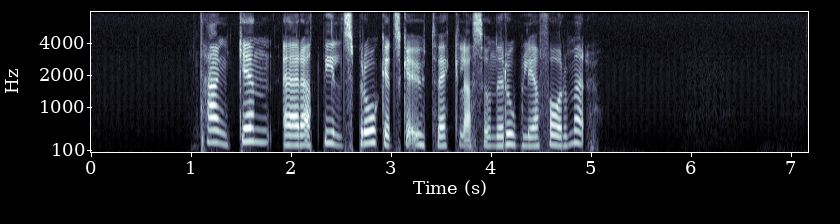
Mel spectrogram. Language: Swedish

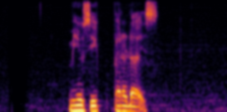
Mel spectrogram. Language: Sinhala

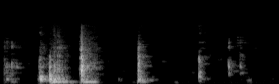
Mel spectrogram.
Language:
Chinese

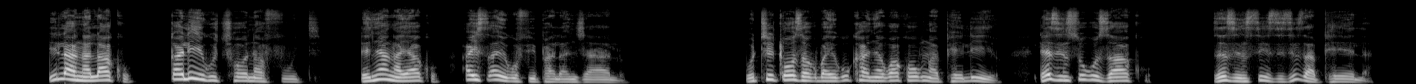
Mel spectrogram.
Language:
North Ndebele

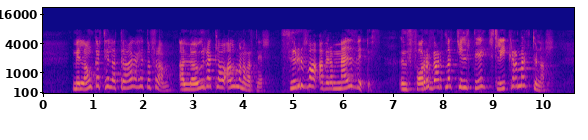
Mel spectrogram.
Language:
Icelandic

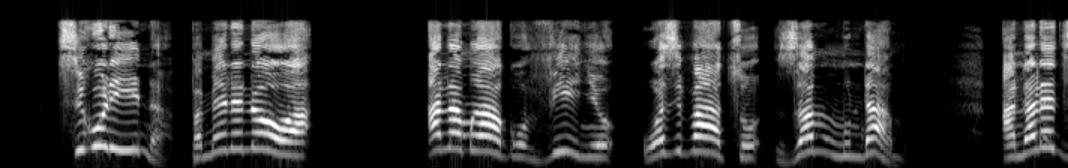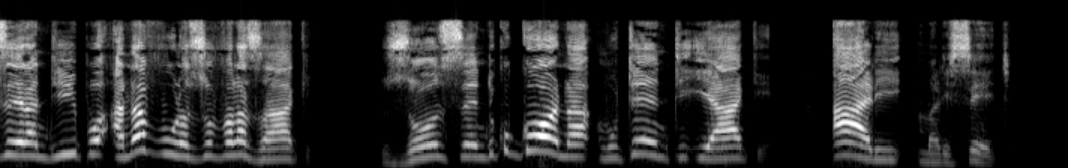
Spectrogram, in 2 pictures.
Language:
Nyanja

